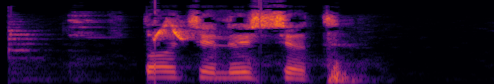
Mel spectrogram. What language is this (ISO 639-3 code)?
ydg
